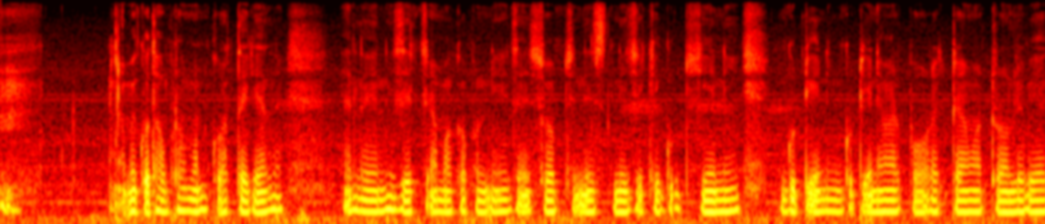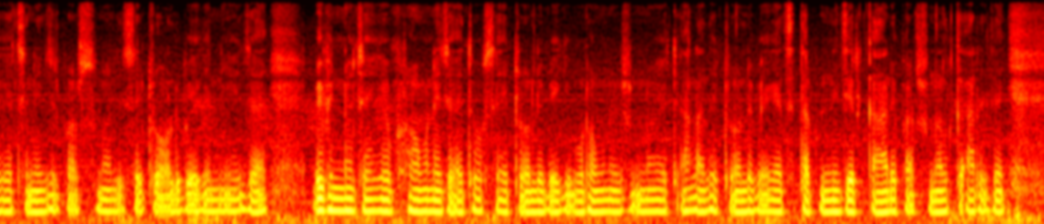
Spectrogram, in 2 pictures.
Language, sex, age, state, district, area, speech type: Bengali, male, 18-30, West Bengal, Malda, urban, spontaneous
